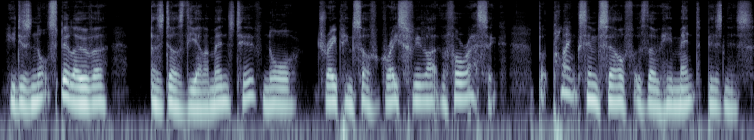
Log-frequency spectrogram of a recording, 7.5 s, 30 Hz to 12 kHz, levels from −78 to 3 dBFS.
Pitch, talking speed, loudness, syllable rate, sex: 145 Hz, 190 wpm, -19 LUFS, 6.0 syllables/s, male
